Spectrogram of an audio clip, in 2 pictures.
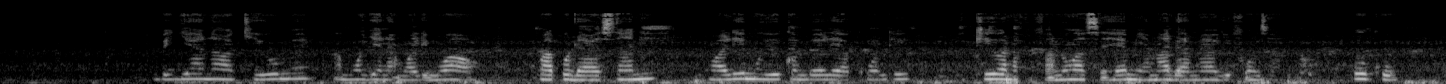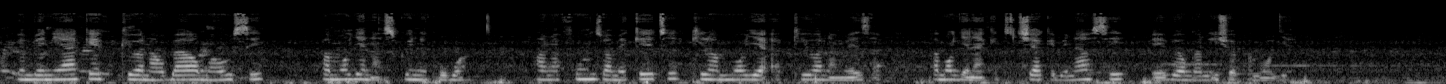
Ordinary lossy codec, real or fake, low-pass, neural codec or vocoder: MP3, 48 kbps; real; 19.8 kHz; none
